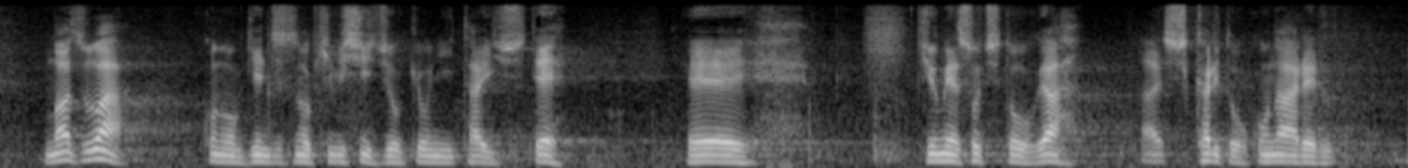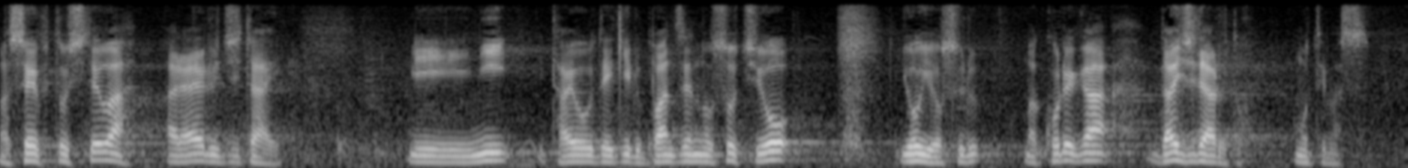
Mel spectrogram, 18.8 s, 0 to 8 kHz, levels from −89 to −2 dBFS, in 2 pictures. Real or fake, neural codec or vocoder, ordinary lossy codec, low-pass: real; none; none; 7.2 kHz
